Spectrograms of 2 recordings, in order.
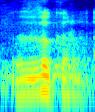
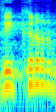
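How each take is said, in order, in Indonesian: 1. Vokal pertama adalah bunyi u. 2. Vokal pertama adalah bunyi i. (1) "bisa menggunakan dhammah menjadi dzukr" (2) "bisa menggunakan kasrah menjadi dzikr"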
